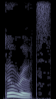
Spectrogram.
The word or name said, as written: gurutz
